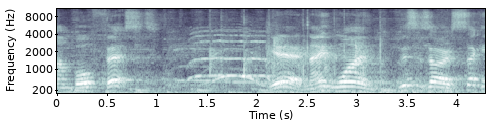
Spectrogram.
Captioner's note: crowd cheering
